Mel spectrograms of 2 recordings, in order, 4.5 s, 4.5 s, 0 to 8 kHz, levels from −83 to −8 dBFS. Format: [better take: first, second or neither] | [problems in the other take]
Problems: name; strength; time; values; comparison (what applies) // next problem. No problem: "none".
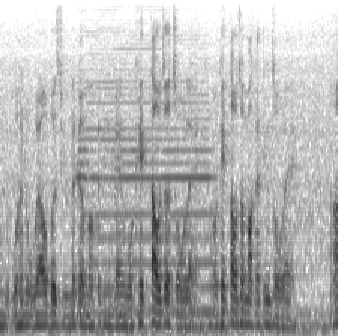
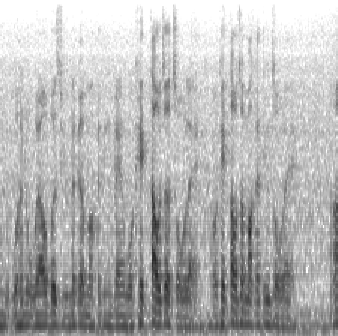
second | background sound (Bowed string instrument); 11 dB below the speech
